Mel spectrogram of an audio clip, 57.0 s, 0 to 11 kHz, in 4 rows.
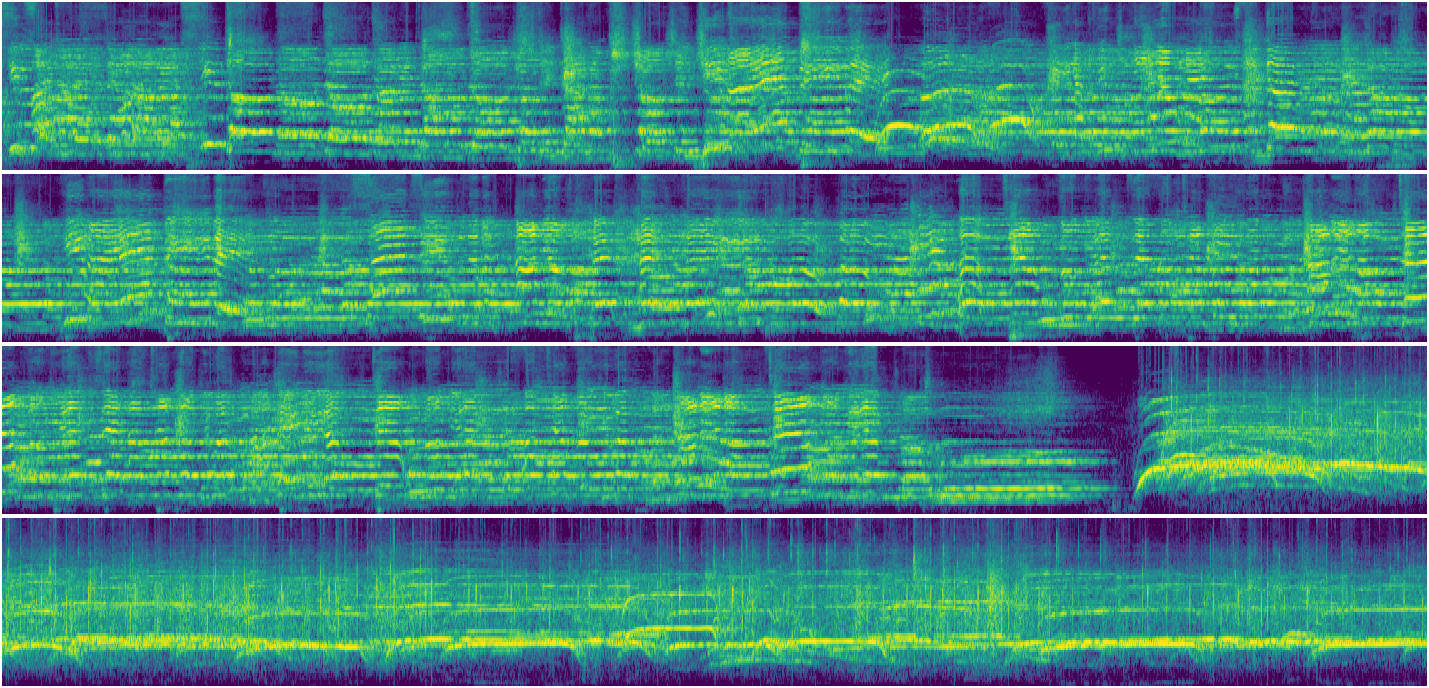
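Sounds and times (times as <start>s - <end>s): crowd cheering and applause: 0.0s - 35.6s, 39.7s - 57.0s
female a cappella group singing: 0.0s - 57.0s.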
